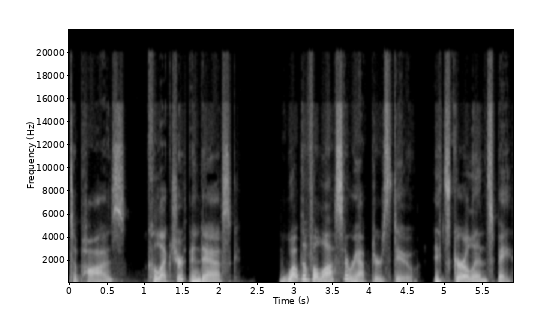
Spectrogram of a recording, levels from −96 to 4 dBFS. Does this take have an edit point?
yes; 3 cuts; at 1.6 s, 3.1 s, 4.8 s

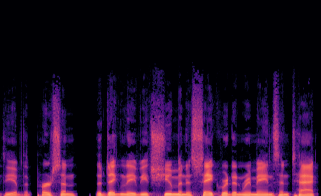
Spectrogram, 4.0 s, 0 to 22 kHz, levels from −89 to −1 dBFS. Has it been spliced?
yes; 1 cut; at 1.1 s

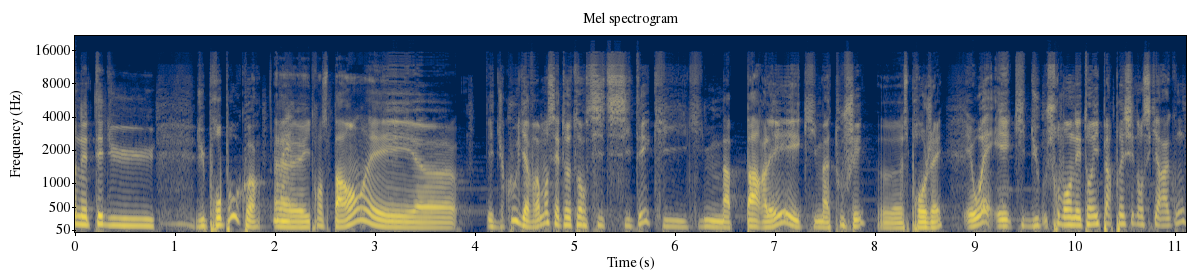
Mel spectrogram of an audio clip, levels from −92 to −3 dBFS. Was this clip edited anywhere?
yes; 4 cuts; at 1.2 s, 2.3 s, 8.3 s, 9.7 s

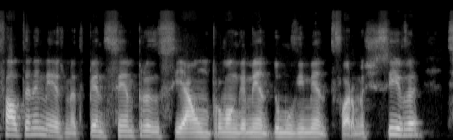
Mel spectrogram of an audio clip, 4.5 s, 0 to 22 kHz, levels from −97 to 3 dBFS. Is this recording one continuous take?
yes; 0 cuts

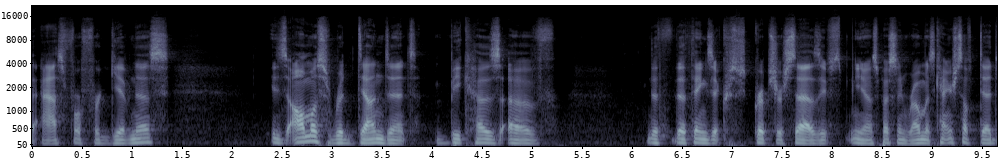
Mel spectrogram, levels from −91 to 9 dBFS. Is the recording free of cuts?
yes; 0 cuts

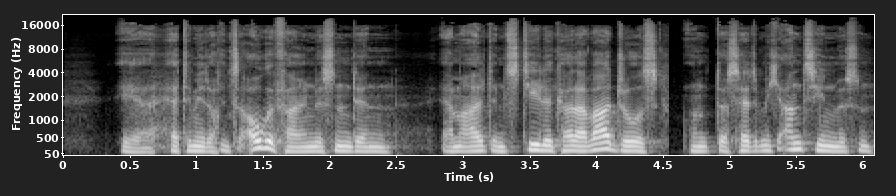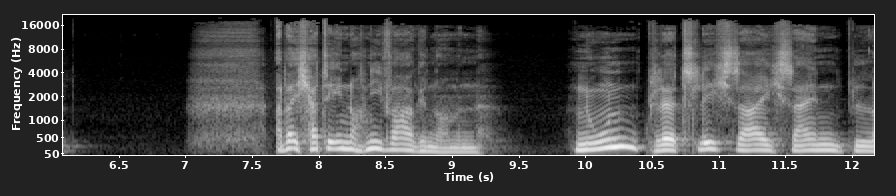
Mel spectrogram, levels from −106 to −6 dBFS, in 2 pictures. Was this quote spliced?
yes; 2 cuts; at 1.2 s, 4.5 s

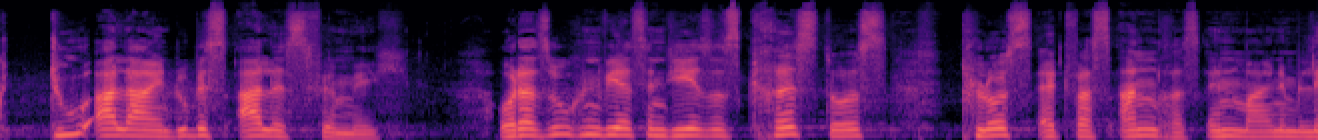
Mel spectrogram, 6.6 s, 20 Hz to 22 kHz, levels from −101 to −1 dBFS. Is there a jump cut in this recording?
no; 0 cuts

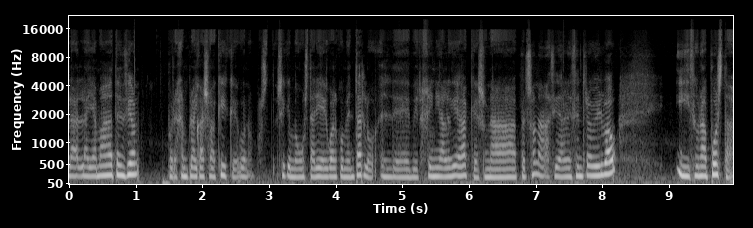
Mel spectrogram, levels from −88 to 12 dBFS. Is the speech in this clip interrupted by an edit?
yes; 1 cut; at 1.9 s

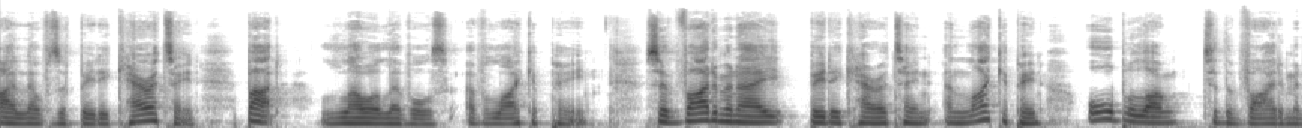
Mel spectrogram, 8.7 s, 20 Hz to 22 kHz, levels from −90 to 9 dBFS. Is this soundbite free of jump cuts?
yes; 0 cuts

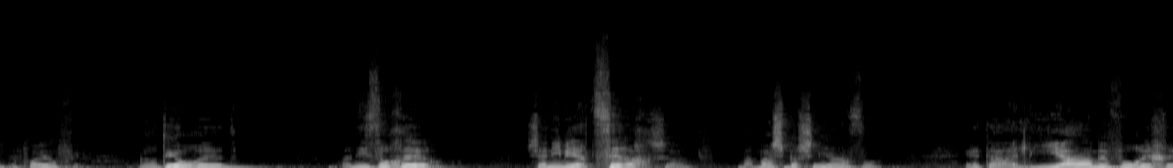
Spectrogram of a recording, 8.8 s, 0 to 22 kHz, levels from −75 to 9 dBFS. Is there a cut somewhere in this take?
no; 0 cuts

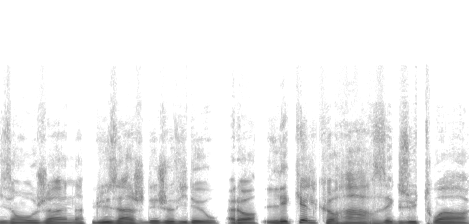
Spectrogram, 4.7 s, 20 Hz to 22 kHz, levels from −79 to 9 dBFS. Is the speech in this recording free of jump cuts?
yes; 0 cuts

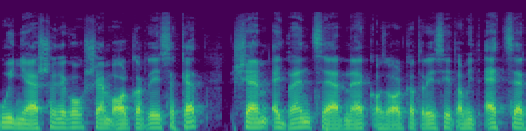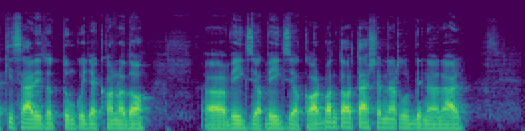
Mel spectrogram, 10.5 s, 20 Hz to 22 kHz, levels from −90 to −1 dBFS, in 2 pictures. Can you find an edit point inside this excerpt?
yes; 4 cuts; at 2.2 s, 2.9 s, 7.9 s, 9.2 s

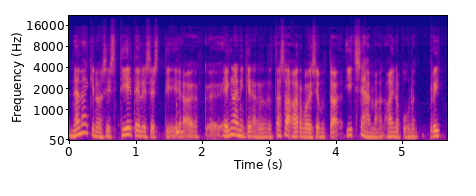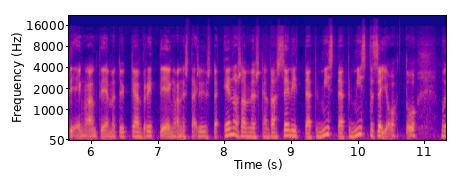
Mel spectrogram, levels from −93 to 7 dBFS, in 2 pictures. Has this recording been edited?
yes; 2 cuts; at 7.6 s, 9.7 s

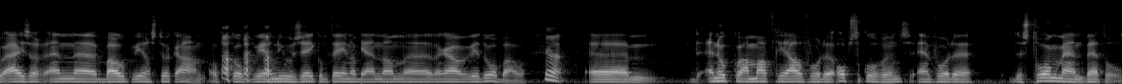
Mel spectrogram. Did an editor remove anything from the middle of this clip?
yes; 1 cut; at 3.6 s

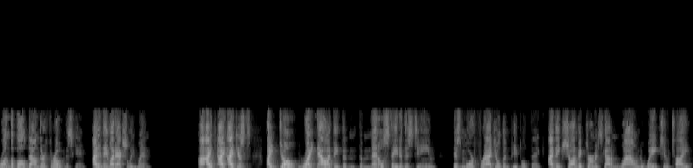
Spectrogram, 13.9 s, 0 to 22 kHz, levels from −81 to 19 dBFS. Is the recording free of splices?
yes; 0 cuts

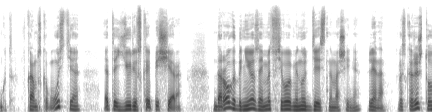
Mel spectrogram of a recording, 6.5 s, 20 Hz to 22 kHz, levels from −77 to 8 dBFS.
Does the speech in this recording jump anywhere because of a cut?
no; 0 cuts

